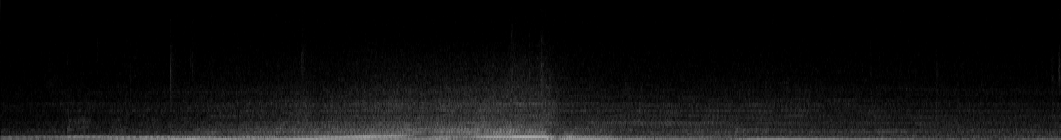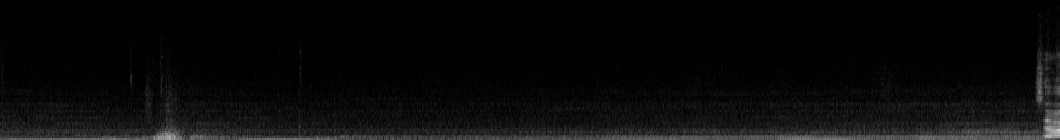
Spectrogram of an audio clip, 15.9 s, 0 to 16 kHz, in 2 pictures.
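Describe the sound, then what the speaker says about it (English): A Lamborghini V10 four-wheel-drive car drives at a motorsport festival, its engine rumbling and revving steadily close by, with pitch rising and falling and a sharp burst near the middle. "this is obviously a four-wheel drive car with that amazing V10. It makes lots of great noises"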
